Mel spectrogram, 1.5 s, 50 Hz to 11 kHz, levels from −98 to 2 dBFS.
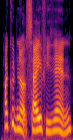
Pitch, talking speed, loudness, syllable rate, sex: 215 Hz, 245 wpm, -17 LUFS, 4.6 syllables/s, female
